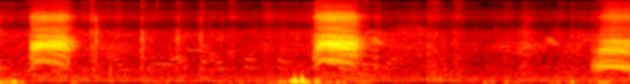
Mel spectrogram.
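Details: Three widely spaced harsh caws from crows fighting other wild birds for food, over low rumbling background noise with a brief thump before the second call.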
